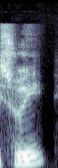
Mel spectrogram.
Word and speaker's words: suis: Eh, como siempre, aquí están eh Nabuna y y y Sui, eh, o Su, no me acuerdo. Creo que se se pronunciaba sui.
